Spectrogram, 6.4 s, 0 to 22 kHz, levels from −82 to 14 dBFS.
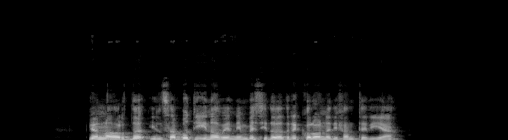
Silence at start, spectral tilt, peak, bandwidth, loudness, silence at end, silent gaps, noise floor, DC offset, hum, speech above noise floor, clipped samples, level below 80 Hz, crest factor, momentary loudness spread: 1.1 s; -6 dB/octave; -2 dBFS; 9.2 kHz; -16 LUFS; 1.4 s; none; under -90 dBFS; under 0.1%; none; over 75 dB; under 0.1%; -56 dBFS; 16 dB; 8 LU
